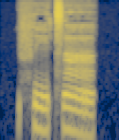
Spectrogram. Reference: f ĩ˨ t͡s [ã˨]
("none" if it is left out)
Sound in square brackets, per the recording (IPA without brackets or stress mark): ã˨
